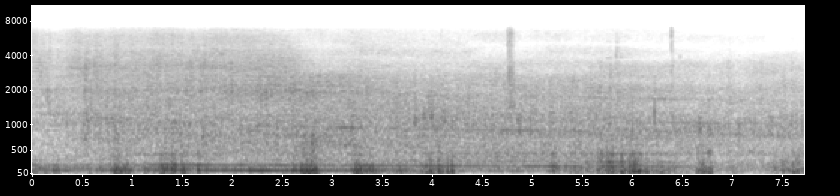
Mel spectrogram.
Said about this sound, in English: Well, I wasn't expecting the wind.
